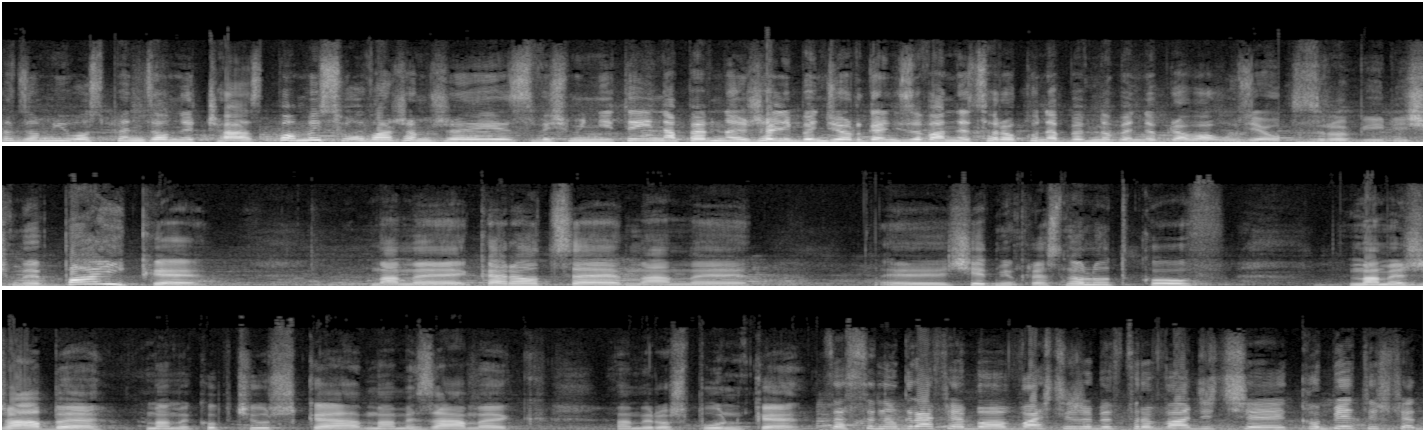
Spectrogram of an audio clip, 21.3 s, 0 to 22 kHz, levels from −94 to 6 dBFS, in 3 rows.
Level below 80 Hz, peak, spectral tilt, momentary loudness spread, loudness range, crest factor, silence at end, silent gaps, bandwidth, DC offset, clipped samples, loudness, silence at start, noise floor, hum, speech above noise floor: -62 dBFS; 0 dBFS; -3.5 dB/octave; 10 LU; 6 LU; 18 dB; 0 s; none; 16 kHz; under 0.1%; under 0.1%; -17 LUFS; 0 s; -44 dBFS; none; 27 dB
